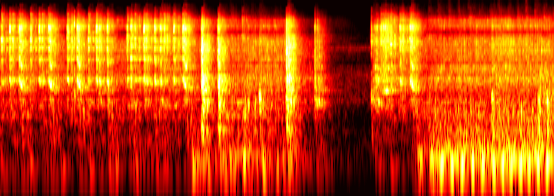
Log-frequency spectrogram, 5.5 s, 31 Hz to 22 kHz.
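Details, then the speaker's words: ATV, cold start with fuel back on, no choke, on throttle: uneven firing pulls together after a brief gap, revs climb and settle into a lumpy idle; slow to warm up. "Forgot, you gotta do no choke and you give it throttle. And then you let it work. Real cold-natured 4-wheeler."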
